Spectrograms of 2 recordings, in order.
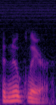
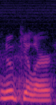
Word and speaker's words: nuclear: straightened out then we'll go on to nuclear its not nuclear its nuclear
